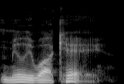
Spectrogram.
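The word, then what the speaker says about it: Milwaukee: Well, actually, it's pronounced Miliwake, which is Algonquin for the good land.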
